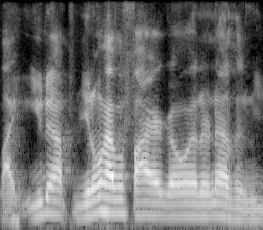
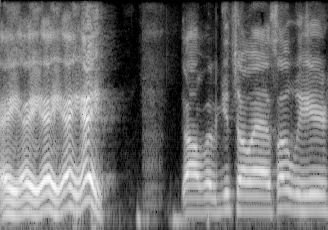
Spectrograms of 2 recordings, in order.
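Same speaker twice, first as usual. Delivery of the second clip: put-on high old-lady voice; 7 semitones higher, 4 dB louder than usual. Retelling how the old lady hassles the detectives: imitating the old lady. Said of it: "the old lady is still messing with these detectives, like".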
